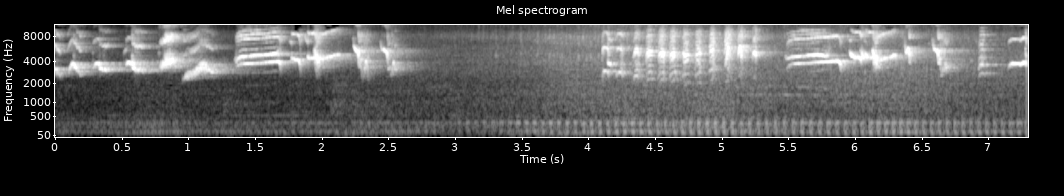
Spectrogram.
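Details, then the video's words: Wild Oriental magpie-robin in a forest, singing in a duel against rivals: bursts of rich, varied whistles and rapid buzzy trills, a brief lull midway, then more vigorous phrases, over a steady low hum. "chòe than hót đấu giọng rừng hay và căng lủa đến vậy"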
